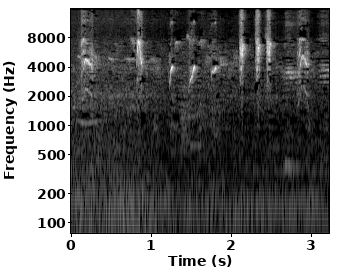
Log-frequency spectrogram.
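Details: Olive-backed sunbird song used as a lure to attract birds: sharp, very high chirps and short ticking notes in quick irregular bursts, with a low steady background hum.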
